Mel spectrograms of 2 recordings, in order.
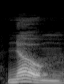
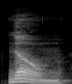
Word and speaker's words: gnome: un peu moins courants ça se dit N et pas gnome surtout pas Gome the gen Gome funny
